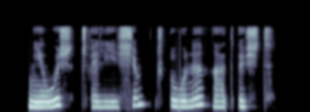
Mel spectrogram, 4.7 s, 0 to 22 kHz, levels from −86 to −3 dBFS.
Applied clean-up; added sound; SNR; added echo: none; none; none; none.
